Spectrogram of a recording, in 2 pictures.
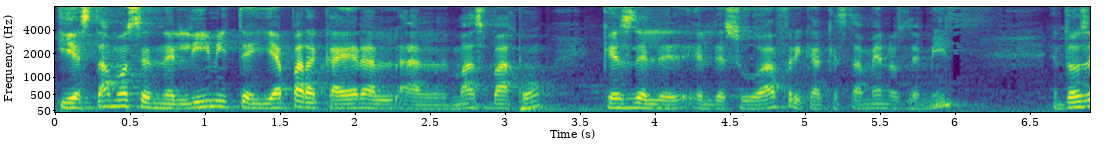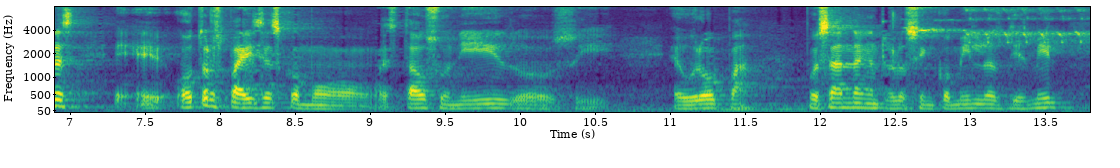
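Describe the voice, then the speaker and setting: A man at a medium pitch with ordinary pitch variation and a moderate pace, with music in the background. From Yucatán, Mexico. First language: Yucatec Maya (speaking Spanish). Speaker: engineer and institute director. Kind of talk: interview.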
